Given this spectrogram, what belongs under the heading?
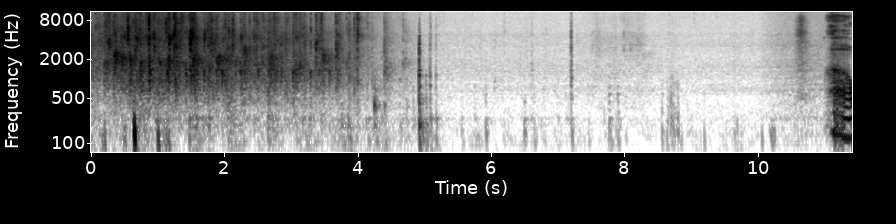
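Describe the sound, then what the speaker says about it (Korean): A church congregation at an early-morning prayer service claps warmly to welcome the preacher, dense applause for about four seconds before fading to near silence with a few scattered taps. "우리 전도사님 축복하는 마음으로 박수로 맞이하도록 하겠습니다."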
